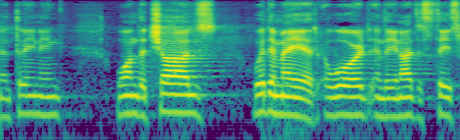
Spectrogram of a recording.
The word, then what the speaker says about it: Wedemeyer: delivery of education and training, won the Charles Wedemeyer Award in the United States for significant contribution to distance education. Did I pronounce it right?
